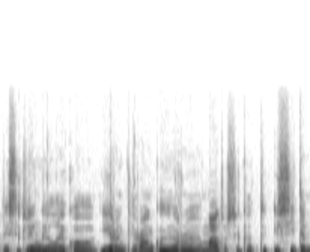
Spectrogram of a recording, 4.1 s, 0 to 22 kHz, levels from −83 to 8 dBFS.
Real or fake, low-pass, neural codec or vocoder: fake; 14.4 kHz; vocoder, 44.1 kHz, 128 mel bands every 512 samples, BigVGAN v2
